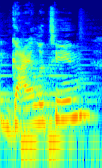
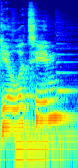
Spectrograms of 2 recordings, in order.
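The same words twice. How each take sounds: First: The word is said to sound like 'Guile's theme'. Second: The word is said the usual American way. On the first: The speaker calls it right. "It's actually guillotine because Guile's theme goes with" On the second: The speaker calls it wrong. "I thought it was pronounced guillotine because I'm American"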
